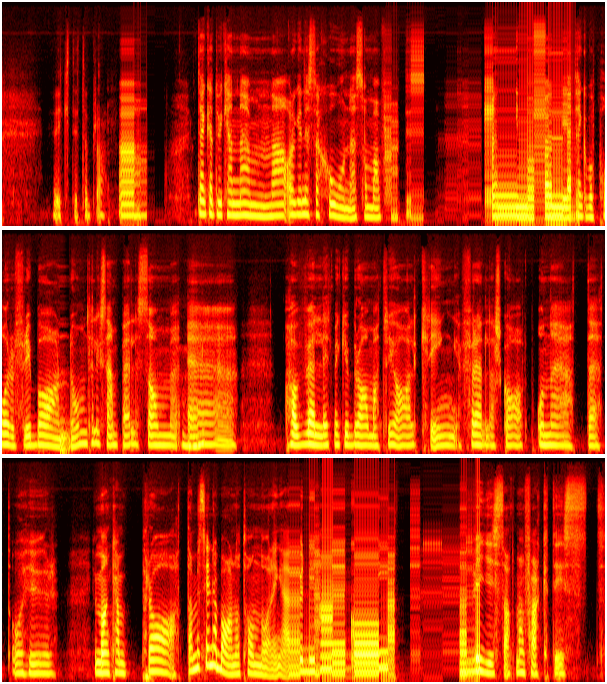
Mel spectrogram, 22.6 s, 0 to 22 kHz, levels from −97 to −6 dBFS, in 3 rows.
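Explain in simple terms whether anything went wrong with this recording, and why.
Three stretches of the speech turn into a stiff, metallic buzz: 1.50 to 2.02 s, 4.80 to 7.20 s, and 18.68 to 21.04 s. The speech still moves roughly with the talking, but it sounds robotic, with a low 50 Hz hum running through it. This is robotic sound from repeated short buffers. The likely cause is that new audio arrived too slowly, so the player kept replaying tiny snippets, each about 20 ms long, instead of the real sound. For most of each stretch, the speech you hear is a repeat rather than new audio.

At 8.26 s there is a brief gap of about 105 ms where the speech turns into a short, noisy smear. This is lost LE Audio frames. Part of the wireless Bluetooth stream never arrived, so the receiver filled the hole by reusing the last bit of sound it had, scrambled to hide the gap. That stands in for the missing speech but cannot recreate it, so the gap sounds blurred.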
